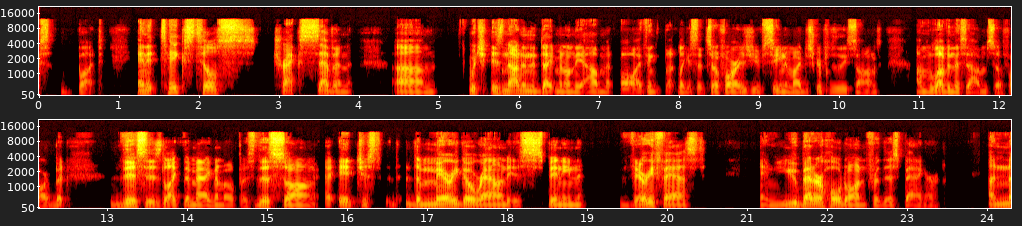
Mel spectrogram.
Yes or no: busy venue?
no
